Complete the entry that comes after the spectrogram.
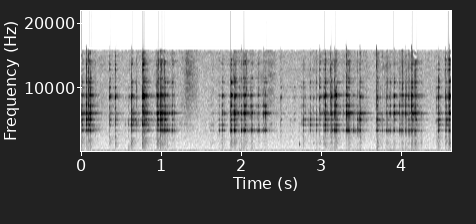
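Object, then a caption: Porcelain lid. A porcelain lid is tapped and scratched, giving a rapid run of light, bright ceramic clinks and brief scraping. Each clink rings only briefly over a faint low background hum.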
